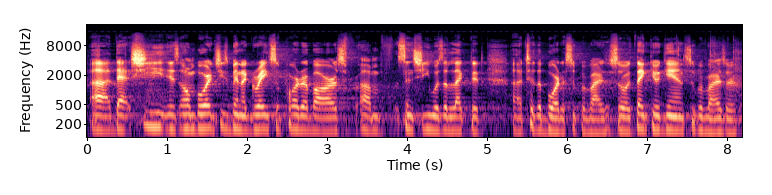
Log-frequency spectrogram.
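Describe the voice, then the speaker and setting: A hoarse man from San Francisco, a site director, giving an earnest ceremonial speech that thanks and introduces guests. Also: fairly high pitch, little pitch movement, brisk, a bit bright, a little hiss or hum. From San Francisco, United States. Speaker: site director of a youth college program. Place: large hall at a groundbreaking event. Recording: echoey hall with crowd murmur.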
